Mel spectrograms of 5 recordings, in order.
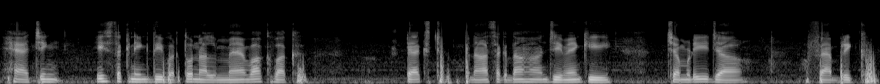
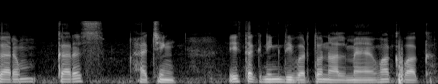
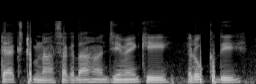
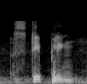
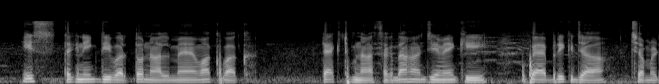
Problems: background sounds at intervals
